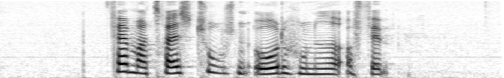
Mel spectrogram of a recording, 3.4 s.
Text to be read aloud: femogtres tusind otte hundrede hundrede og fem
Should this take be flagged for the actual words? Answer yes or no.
yes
